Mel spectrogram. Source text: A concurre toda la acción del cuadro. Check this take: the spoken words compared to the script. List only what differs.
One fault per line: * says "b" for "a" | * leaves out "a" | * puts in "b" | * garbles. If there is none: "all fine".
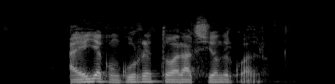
* puts in "ella"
